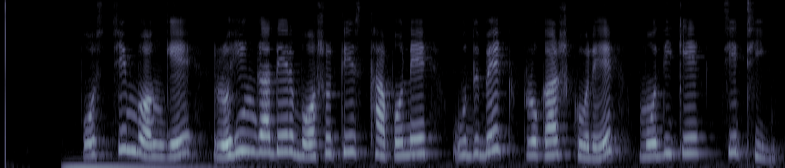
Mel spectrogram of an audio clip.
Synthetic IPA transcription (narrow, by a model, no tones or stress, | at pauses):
poʃt͡ɕimbɔŋɡeɾoɦiŋɡad̪eɾbɔʃot̪ist̪ʰaponeud̪beɡpɾokaʃkoɾemod̪iket͡ɕiʈʰi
